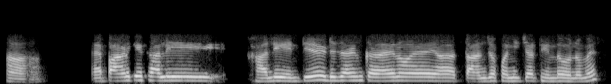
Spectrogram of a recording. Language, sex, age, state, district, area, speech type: Sindhi, male, 18-30, Rajasthan, Ajmer, urban, conversation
